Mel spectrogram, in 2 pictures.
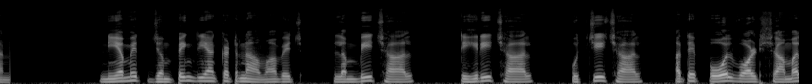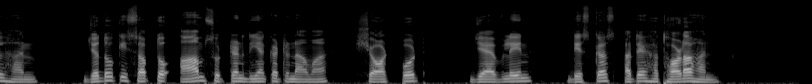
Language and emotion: Punjabi, neutral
